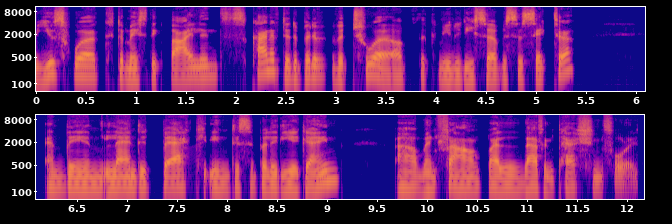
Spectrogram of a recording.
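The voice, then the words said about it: South African accent. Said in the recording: “I love your accent. ... My husband is also a lawyer from South Africa.”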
